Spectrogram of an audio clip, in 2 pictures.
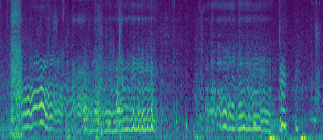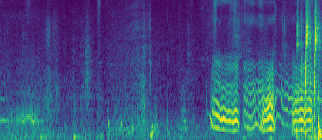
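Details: Eight-day-old Dalmatian puppies, eyes not yet open, whine and squeal in wavering, high-pitched bursts.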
